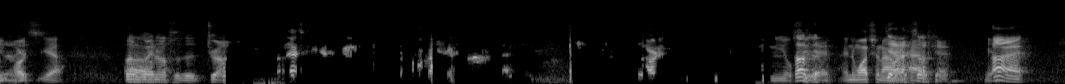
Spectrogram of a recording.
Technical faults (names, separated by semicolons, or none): other side's voice leaking through; speech suppressed in double talk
